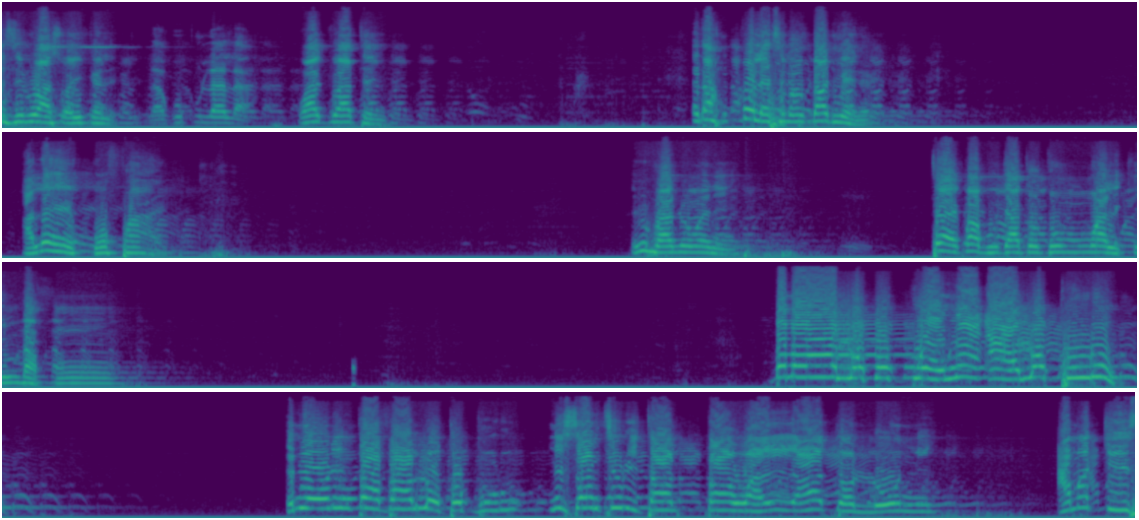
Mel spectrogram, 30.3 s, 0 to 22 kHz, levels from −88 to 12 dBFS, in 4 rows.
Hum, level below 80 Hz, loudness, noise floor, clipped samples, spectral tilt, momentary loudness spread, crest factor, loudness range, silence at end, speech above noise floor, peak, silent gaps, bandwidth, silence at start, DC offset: none; -54 dBFS; -27 LUFS; -75 dBFS; under 0.1%; -3.5 dB/octave; 19 LU; 14 dB; 9 LU; 0 s; 47 dB; -16 dBFS; none; 19 kHz; 0 s; 0.8%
